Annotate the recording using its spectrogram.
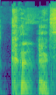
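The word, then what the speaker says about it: Knecht: the 17th pick yeah it looks like it should be necked but connect is I'm how it's pronounced yeah uh asked me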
